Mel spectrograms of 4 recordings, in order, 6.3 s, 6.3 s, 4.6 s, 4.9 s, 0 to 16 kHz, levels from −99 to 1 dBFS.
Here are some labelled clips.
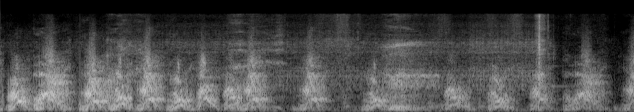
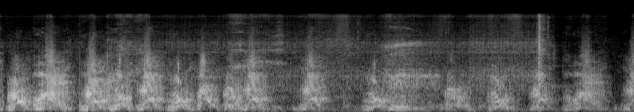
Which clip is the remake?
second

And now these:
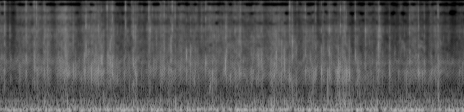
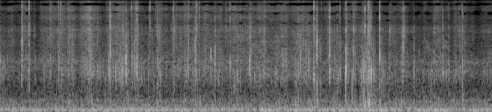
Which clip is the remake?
first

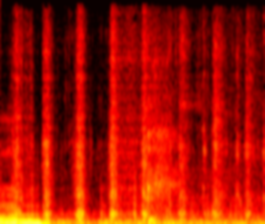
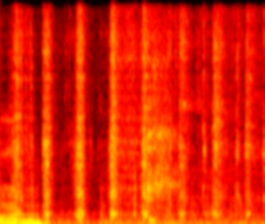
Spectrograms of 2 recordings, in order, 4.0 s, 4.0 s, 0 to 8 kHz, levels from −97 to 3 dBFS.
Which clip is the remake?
second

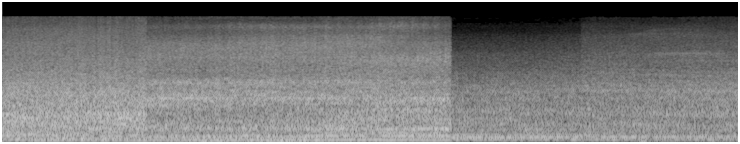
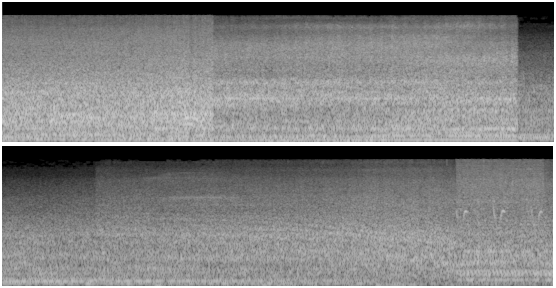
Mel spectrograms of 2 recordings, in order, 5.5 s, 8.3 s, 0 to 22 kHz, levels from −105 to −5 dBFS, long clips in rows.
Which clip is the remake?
first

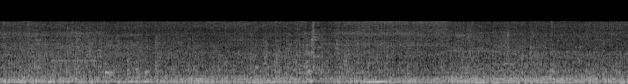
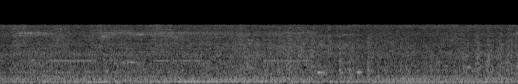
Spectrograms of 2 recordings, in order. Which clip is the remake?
first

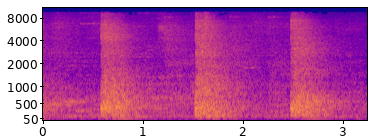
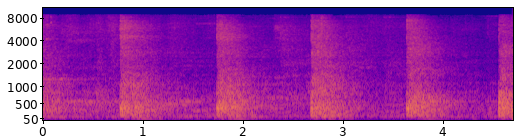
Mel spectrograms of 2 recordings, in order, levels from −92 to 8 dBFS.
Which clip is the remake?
second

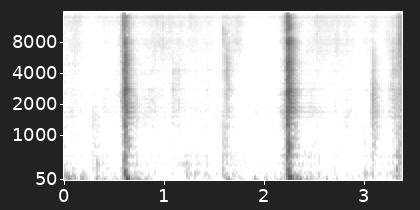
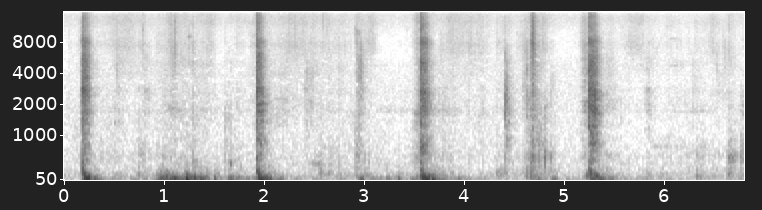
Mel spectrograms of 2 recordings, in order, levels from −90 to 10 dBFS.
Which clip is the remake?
first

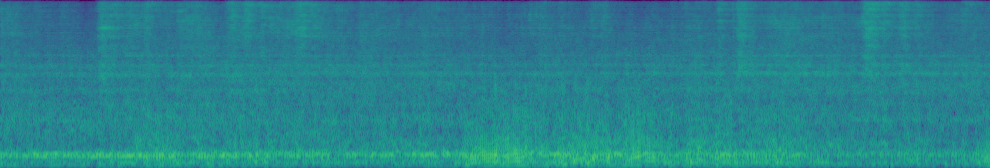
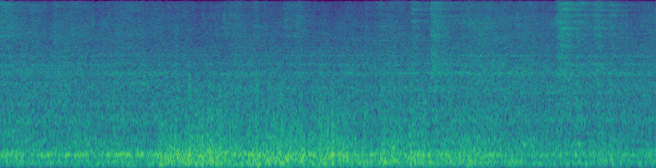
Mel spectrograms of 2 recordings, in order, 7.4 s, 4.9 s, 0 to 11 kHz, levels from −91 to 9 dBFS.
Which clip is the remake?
first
